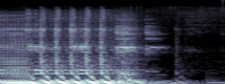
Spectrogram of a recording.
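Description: Electronic music with a fast, heavy kick-drum beat, about four beats a second, that drops much quieter about three-quarters of the way through.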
